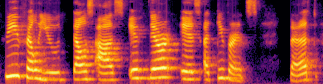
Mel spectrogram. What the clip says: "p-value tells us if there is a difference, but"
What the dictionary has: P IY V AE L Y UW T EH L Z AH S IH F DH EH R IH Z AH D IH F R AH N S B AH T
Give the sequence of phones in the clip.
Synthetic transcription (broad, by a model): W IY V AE L Y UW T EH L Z AH S IH F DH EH R IH Z AH D IH F R AH N S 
